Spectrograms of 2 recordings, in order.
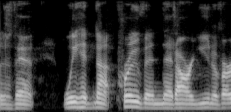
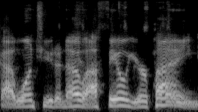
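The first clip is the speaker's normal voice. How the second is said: put-on gravelly, creaky voice; 5 semitones higher, 5 dB quieter than usual. Talking about how impressions sound, doing a line in Bill Clinton voice. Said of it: "Kind of like Bill Clinton".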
